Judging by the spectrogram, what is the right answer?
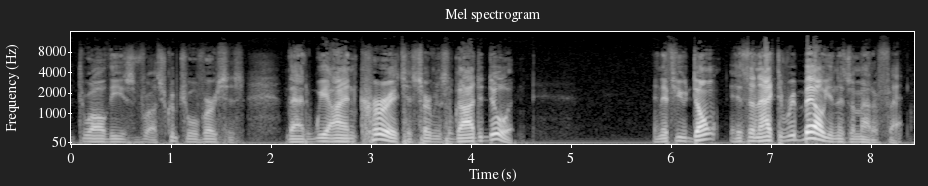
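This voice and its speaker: A low-pitched man preaching, reading scripture aloud and then explaining it. His voice rises in force as he drives his points home. The sound is dry and close. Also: no room sound. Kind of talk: Bible teaching sermon.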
